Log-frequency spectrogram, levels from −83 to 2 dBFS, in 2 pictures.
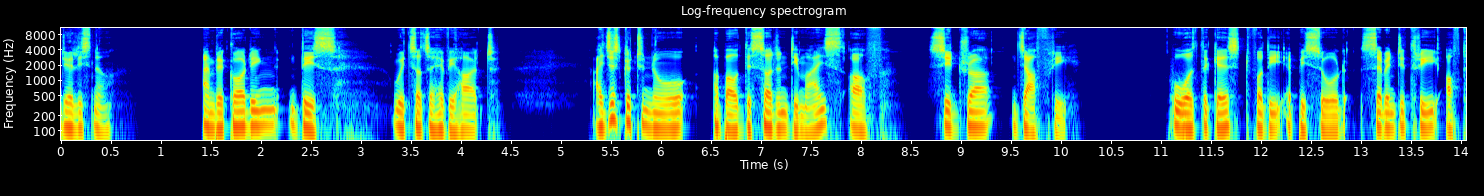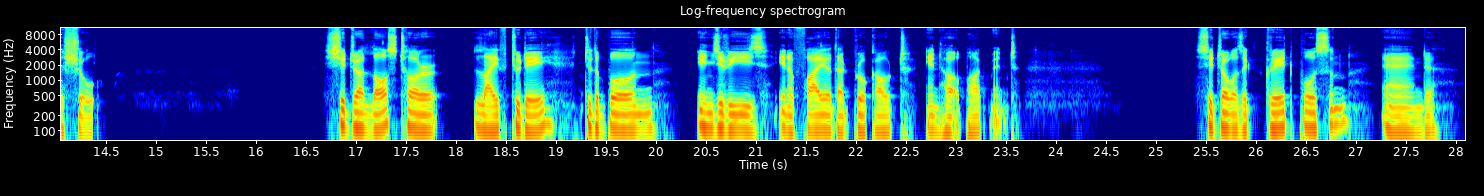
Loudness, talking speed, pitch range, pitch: -21 LUFS, 120 wpm, 105-120 Hz, 115 Hz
